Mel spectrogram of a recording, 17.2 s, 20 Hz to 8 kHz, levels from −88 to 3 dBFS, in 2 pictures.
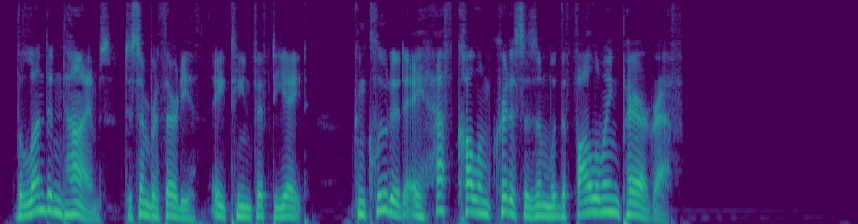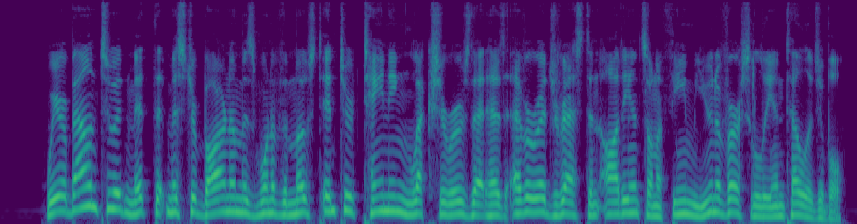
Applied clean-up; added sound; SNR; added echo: none; none; none; none.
